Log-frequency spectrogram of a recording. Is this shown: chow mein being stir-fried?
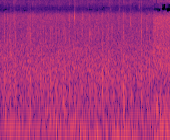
no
